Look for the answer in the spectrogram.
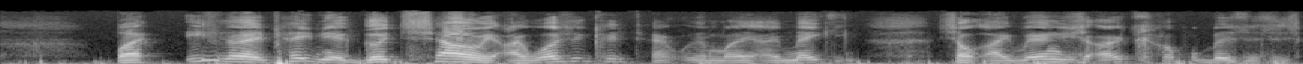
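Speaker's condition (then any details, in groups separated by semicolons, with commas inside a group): Voice box damage, traumatic brain injury; cannot handwrite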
